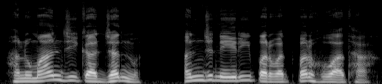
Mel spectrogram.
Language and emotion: Hindi, neutral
